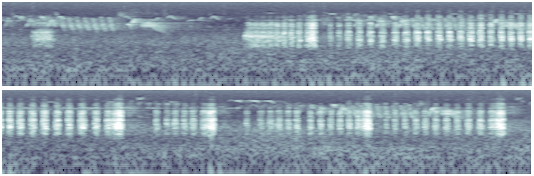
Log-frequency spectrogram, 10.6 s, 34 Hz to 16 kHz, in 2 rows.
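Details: Noisy Egyptian geese on a Loch of the Lowes webcam in Scotland, 5 March: after faint bird calls, a fast train of harsh, rhythmic honks starts and runs on steadily, with brief louder peaks.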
